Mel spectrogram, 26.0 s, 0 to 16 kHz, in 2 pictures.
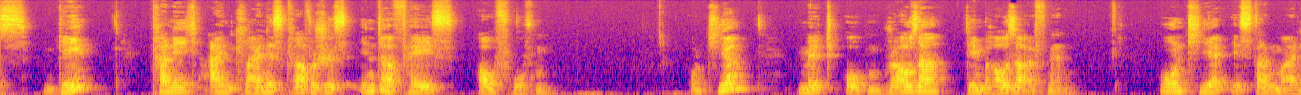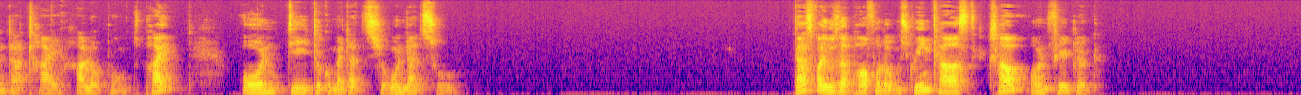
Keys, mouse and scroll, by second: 5.0 Return, 9.1 click, 13.5 click.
